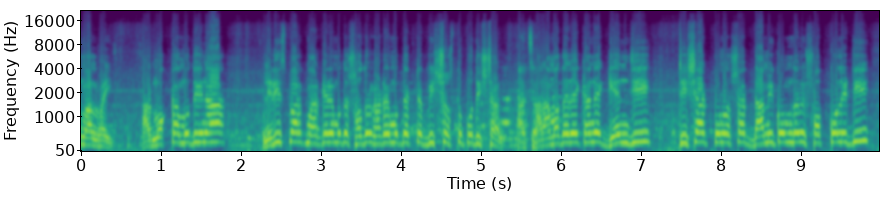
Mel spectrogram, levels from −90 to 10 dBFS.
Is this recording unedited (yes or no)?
yes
